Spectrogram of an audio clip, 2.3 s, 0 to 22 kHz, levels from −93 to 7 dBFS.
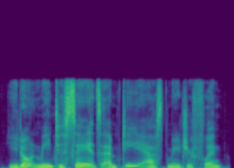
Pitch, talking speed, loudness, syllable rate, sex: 230 Hz, 255 wpm, -17 LUFS, 6.1 syllables/s, female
